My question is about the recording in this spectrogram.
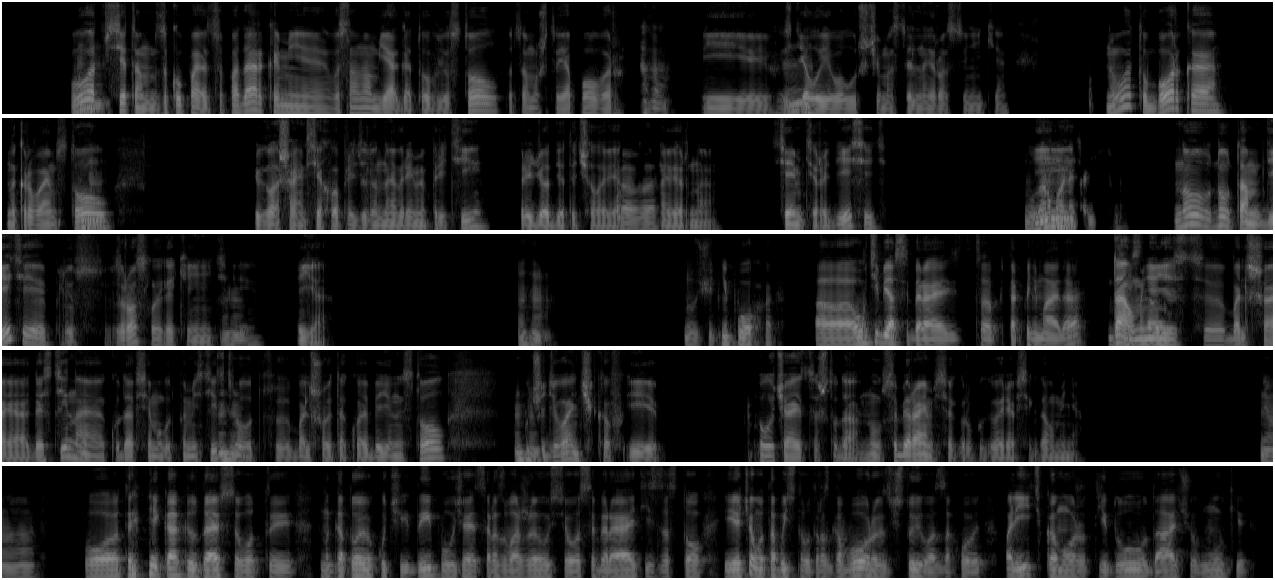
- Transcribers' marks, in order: tapping; laughing while speaking: "И"
- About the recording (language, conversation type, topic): Russian, podcast, Как обычно проходят разговоры за большим семейным столом у вас?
